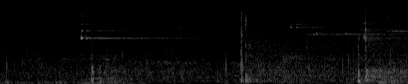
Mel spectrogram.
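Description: A handball bouncing on a wooden sports-hall floor, three thuds, with sneakers squeaking on the court.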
